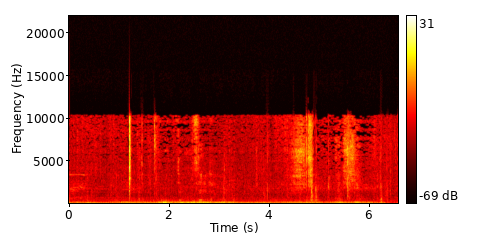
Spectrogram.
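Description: Low steady rumble of a car's engine heard from inside its cabin, with a few sharp clicks and a short hiss near the end.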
